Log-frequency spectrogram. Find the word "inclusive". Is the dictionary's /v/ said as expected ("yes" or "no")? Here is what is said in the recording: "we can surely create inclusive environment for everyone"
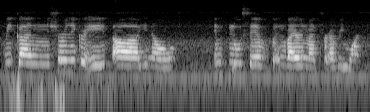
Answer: yes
